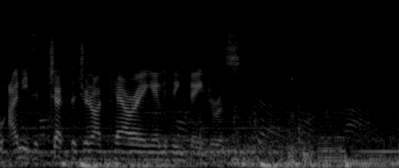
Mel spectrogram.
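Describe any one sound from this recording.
An elevator door slides shut.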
